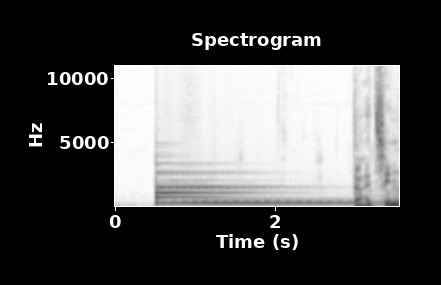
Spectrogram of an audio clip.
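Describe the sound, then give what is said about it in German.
A time signal marking 1 p.m.: one sustained, harmonic-rich electronic tone that starts abruptly and fades slowly over about two and a half seconds, then a voice begins speaking. “Wir geben Ihnen die genaue Zeit. In 10 Sekunden ist es 13 Uhr. Noch 5 Sekunden.”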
